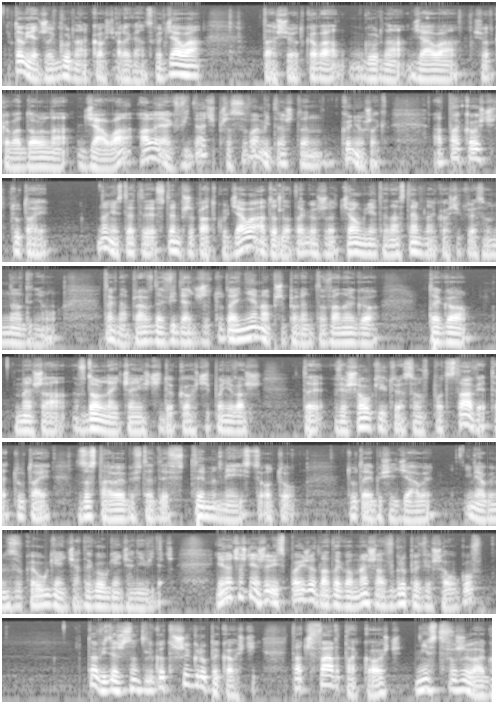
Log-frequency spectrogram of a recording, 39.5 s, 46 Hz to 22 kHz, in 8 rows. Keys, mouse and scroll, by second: 0.4 Escape, 1.1 right click, 1.5 r, 2.2 Escape, 4.1 right click, 4.5 r, 8.8 Escape, 9.4 right click, 11.7 Escape, 16.4 right click, 16.7 r, 17.1 click, 24.2 d, 24.4 click, 24.5 d, 26.1 click, 26.8 d, 26.9-28.1 drag, 27.1 d, 28.4-29.4 drag, 33.3 click, 34.5 click, 37.9 click.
